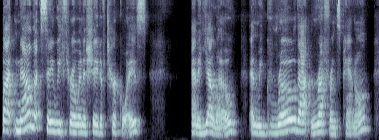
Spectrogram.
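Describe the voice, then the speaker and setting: A woman's voice: mid-range voice, measured pace, vocal fry. Chatty woman presenting a webinar. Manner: chatty, explains with everyday examples, many fillers and asides. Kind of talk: conversational online teaching.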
